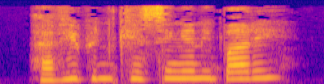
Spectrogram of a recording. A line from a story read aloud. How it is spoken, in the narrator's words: she asked without meaning to, and gasped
